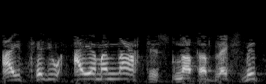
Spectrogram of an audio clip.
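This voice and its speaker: An actor playing a proud but cowardly violinist, excitable and sputtering, in old radio drama style. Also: male voice, very high voice, moderate pace, breathy edge, heavily acted. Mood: indignant. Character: indignant, nervous male violinist, proud and cowardly. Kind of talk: 1940s radio drama acting. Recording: scratchy, tinny old radio broadcast.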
